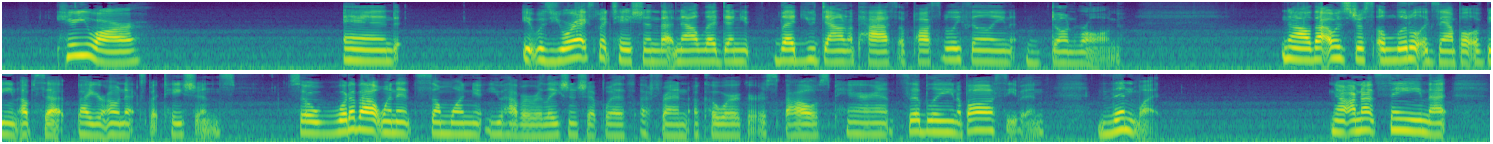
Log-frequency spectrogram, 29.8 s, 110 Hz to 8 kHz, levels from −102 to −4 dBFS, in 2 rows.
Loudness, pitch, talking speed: -18 LUFS, 185 Hz, 130 wpm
